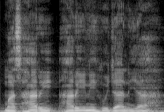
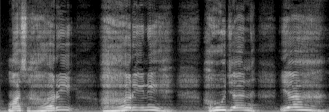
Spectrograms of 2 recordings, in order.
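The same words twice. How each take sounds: First: The H sounds are plain and light. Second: The H sounds are pushed heavily from the chest. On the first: The speaker calls it right. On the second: The speaker calls it wrong.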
